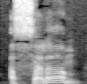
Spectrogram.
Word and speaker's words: আসসালাম: কখনো সন্তুষ্ট হবেন না অতএব আসসালাম এভাবে বললে আল্লাহতালা খুশি হবেন আসসালামু আলাইকুম বা এভাবে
